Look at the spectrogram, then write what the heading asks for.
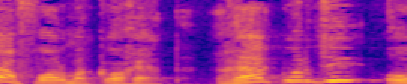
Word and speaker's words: recorde: Ouve-se cotidianamente a forma recorde, com uma tonicidade na antepenúltima sílaba, portanto, como proparoxítono. Porém, essa forma não está registrada nos dicionários e no vocabulário ortográfico da Academia Brasileira de Letras. A forma registrada é recorde, sem acento.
